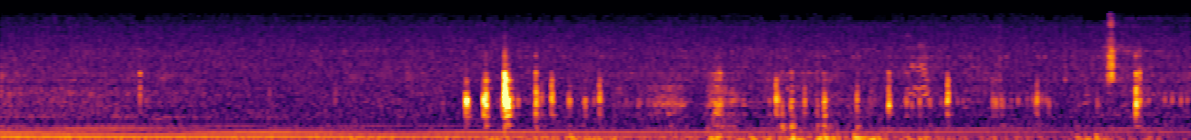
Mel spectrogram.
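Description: Steady low hum of airflow over the camera during a tandem paraglider glide, fading gradually. About two seconds in, scattered clicks and rattles from the harness and gear begin.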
